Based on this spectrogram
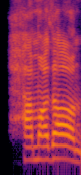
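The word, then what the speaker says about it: Hamadan: de Soissons mais de Hamada c'est la bonne prononciation une ville de de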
